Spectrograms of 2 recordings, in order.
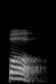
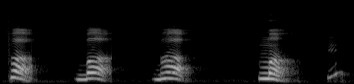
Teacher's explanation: खालच्या व वरच्या ओठांचा उपयोग करून जे वर्ण आपण उच्चारतो त्यांना ओष्ठ्य वर्ण असं म्हणतात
